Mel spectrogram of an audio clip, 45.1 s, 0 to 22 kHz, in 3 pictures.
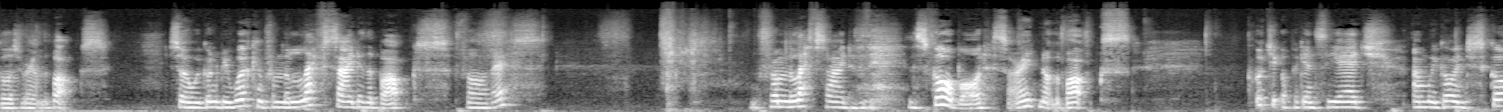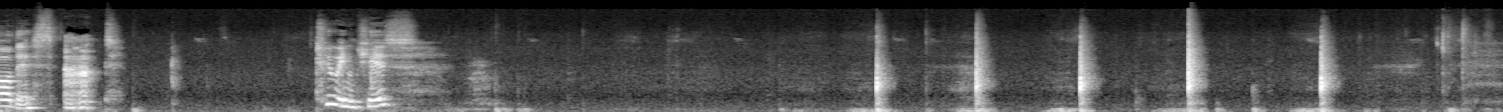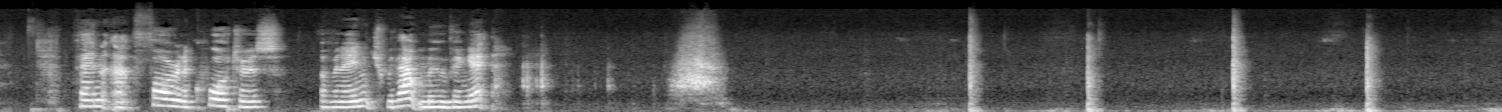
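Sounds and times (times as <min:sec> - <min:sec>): scoring tool scraping card: 0:04.5 - 0:07.7, 0:21.3 - 0:28.8, 0:36.7 - 0:37.4, 0:43.2 - 0:44.0
scoring tool pressing paper: 0:22.7 - 0:30.6.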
